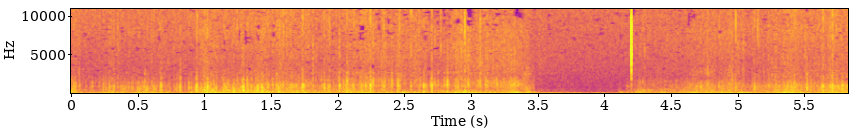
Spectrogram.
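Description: Long acrylic rainbow nails scratch and rub a grey foam windscreen on a microphone. The result is a dense, muffled rumbling scrape concentrated in the low end, with a brief quieter lull near the end broken by a sharp, bright tick before the rubbing resumes.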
